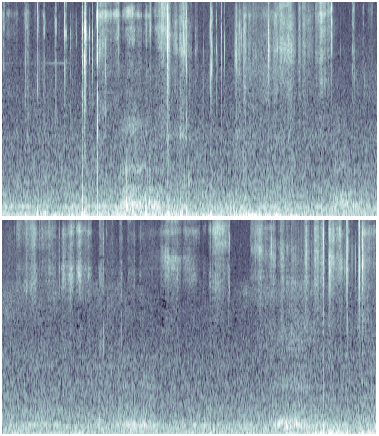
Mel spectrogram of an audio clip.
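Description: A linked titanium watch band is held between the fingertips, and its links are folded and rubbed together. This gives quiet, bright metallic clicks and scraping over a low rumble. There are a few sharper clicks near the start.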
